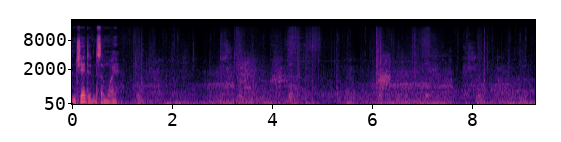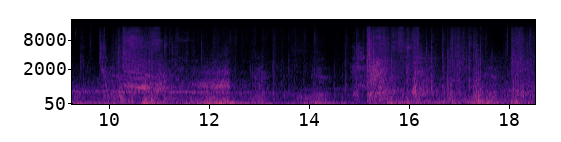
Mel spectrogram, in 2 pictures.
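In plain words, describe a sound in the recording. Swords slash and clash in quick bursts.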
